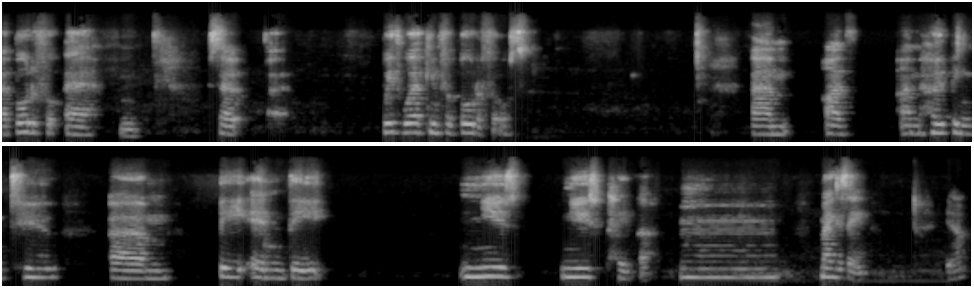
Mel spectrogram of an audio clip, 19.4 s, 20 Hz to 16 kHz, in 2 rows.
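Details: Woman who had a stroke after surgery in 2018 at age 44, lost her speech afterwards and now lives with post-stroke aphasia; aphasia.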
